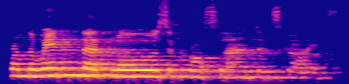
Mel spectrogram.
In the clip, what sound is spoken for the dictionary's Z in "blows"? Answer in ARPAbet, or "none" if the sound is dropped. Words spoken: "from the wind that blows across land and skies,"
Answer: Z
